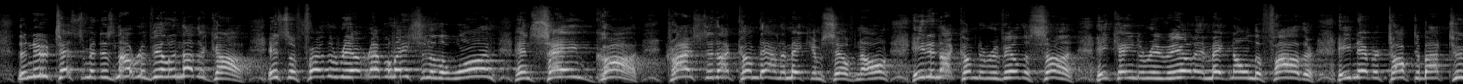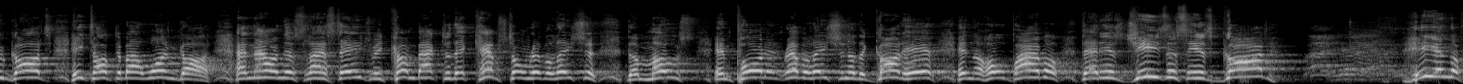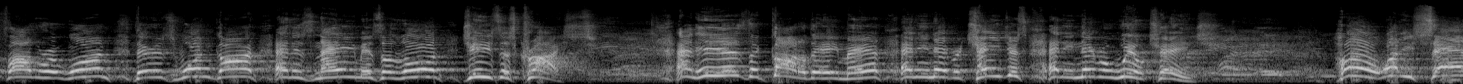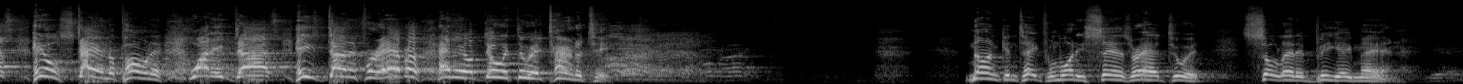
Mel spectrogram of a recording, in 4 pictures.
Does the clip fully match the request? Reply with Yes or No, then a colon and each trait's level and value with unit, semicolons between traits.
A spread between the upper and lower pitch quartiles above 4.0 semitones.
No: average, 3.5 semitones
